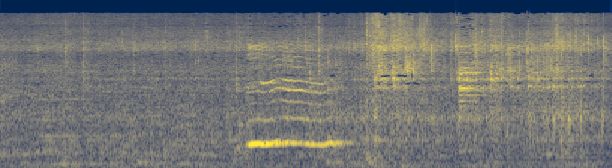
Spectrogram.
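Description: Potato chips frying in hot oil in a pot, a steady sizzle that grows louder and brighter about three seconds in. This is the first of two fries. A child's short high-pitched call sounds about two seconds in.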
